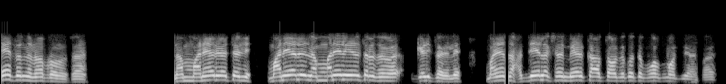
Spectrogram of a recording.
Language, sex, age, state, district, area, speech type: Kannada, male, 60+, Karnataka, Bangalore Rural, rural, conversation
